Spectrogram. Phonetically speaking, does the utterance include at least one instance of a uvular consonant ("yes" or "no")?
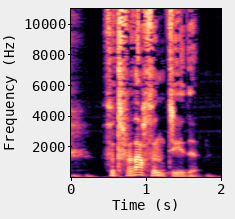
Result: yes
